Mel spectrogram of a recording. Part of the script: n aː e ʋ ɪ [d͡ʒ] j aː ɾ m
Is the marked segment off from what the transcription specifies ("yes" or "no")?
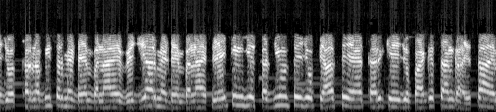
no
